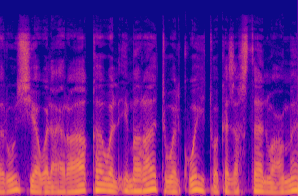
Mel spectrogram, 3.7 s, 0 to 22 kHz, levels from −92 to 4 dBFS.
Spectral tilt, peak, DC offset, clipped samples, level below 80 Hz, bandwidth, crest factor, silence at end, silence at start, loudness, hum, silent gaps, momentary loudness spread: -6.5 dB/octave; -8 dBFS; under 0.1%; under 0.1%; -52 dBFS; 12.5 kHz; 16 dB; 0 s; 0 s; -25 LUFS; none; none; 5 LU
